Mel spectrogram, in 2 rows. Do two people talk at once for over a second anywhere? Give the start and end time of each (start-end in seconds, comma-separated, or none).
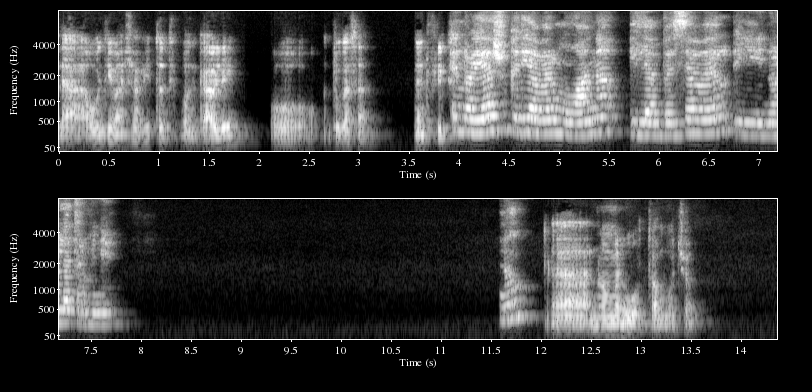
none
